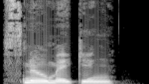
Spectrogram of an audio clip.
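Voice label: "snowmaking", English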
